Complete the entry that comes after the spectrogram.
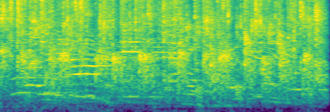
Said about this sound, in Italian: Siete stati grandissimi, fatevi un grande applauso a voi.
